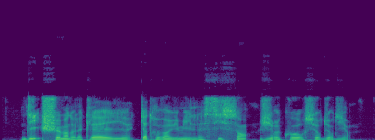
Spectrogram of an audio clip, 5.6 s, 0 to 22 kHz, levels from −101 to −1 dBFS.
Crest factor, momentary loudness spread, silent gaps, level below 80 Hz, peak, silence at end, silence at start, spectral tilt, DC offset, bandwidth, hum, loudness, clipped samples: 20 dB; 11 LU; none; -54 dBFS; -14 dBFS; 0.4 s; 0.3 s; -4 dB/octave; under 0.1%; 10 kHz; none; -32 LUFS; under 0.1%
